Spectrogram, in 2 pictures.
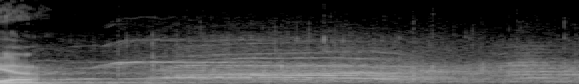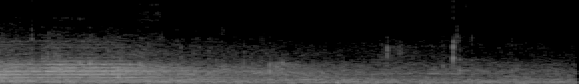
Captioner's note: audience applauds and cheers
